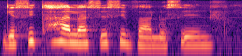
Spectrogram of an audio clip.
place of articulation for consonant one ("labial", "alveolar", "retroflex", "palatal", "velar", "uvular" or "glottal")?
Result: velar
